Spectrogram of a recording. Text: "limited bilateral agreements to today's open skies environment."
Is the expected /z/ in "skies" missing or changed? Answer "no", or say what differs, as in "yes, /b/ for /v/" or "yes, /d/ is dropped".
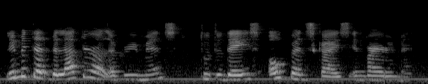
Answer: yes, /s/ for /z/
